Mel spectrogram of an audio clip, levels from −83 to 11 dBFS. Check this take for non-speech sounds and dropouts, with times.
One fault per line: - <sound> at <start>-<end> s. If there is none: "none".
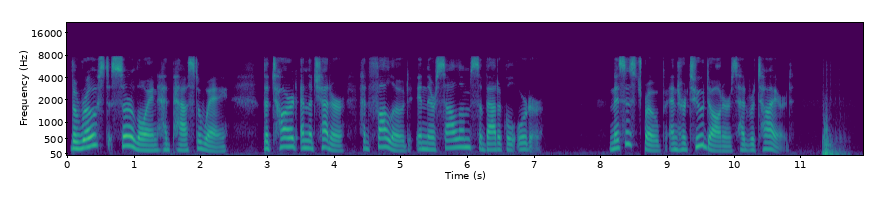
- dropout at 8.6-8.7 s
- thud at 11.3-11.8 s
